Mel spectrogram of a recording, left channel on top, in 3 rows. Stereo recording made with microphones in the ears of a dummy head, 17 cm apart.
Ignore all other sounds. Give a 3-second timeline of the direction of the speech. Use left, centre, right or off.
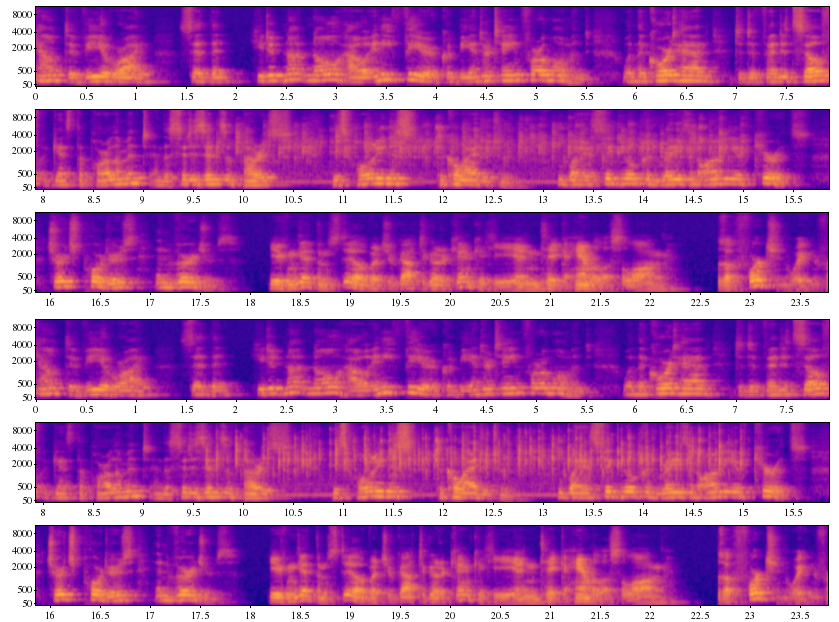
left, left, left, centre, right, right, right, right.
